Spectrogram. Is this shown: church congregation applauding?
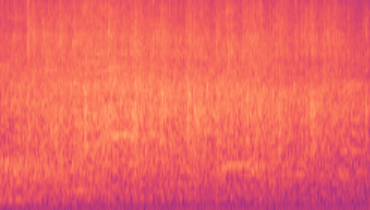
yes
